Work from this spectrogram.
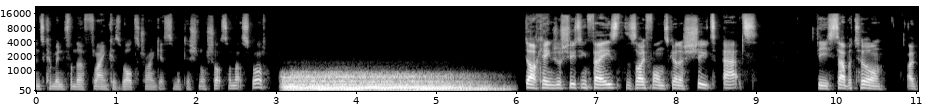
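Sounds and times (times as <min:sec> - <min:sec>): deep low droning sting: 0:03.1 - 0:06.0.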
